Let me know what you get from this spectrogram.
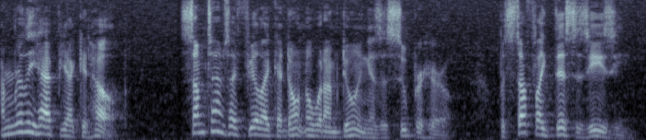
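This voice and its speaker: A man voicing an eager, modest young male superhero for an audiobook, with a casual, boyish, excitable manner. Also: mid-range voice, a little fast, slightly rough. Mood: modest, sincere.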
